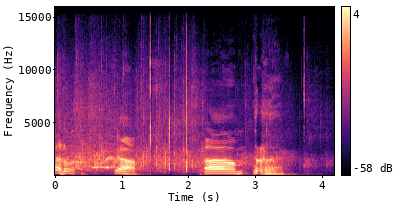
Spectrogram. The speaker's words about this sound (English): Yes, I don't know what you're applauding, but you know, let's go for it. That's great.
